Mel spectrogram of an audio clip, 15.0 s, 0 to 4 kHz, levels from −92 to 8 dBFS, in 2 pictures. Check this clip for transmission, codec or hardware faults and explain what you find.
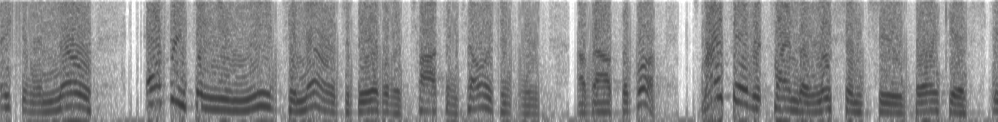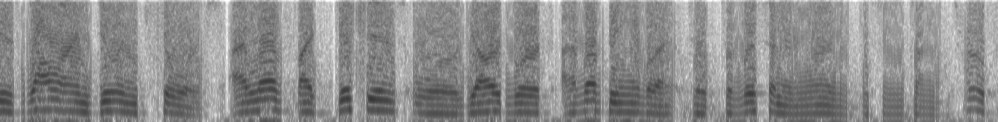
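One fault runs through the whole speech clip, on top of telephone-band G.711 coding that cuts everything above 4 kHz.

mu-law and A-law mixed up, throughout: samples encoded with mu-law are decoded as A-law, so each 8-bit code maps to the wrong level. Loudness is scrambled, quiet samples are pushed well above silence, and the speech sounds harsh and distorted while pauses fill with noise.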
